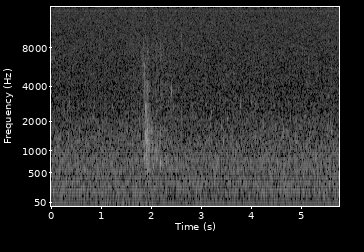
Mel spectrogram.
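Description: Faint lapping of shallow lake water around hands holding a brook trout for release, with one short splash about two seconds in.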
